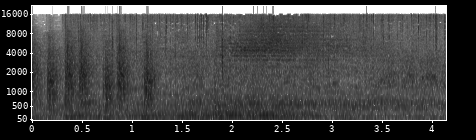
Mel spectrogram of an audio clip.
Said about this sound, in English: Let me light up the sky. Without thinking twice, Sven filled his trunk with firecrackers and flew up high to burst them. It was beautiful, but suddenly...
